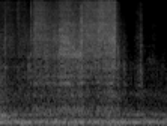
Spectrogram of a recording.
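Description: Sheets of paper being slid and shuffled on a desk: a light tap, then about a second of papery sliding and rustling.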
